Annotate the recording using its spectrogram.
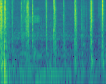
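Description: A string of short, sharp clicks and knocks, about half a dozen, the loudest at the very start, from small objects being handled against wooden slats.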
